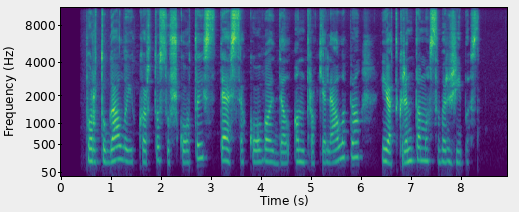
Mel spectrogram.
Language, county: Lithuanian, Panevėžys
